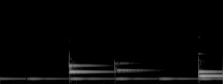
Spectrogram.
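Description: Marimba played with four mallets. The left hand's outside mallet repeats one low note softly about twice a second. About two-thirds of a second in, and again half a second later, the right hand strikes louder two-note chords (double vertical strokes) that ring over it, showing dynamic independence between the hands.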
